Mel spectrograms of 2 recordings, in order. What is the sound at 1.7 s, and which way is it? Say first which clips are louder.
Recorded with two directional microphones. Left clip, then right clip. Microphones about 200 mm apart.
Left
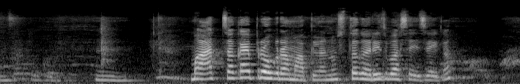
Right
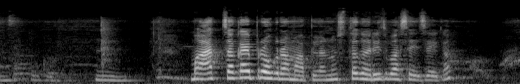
A woman's voice: left 1 dB; 15° right (ahead or behind).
